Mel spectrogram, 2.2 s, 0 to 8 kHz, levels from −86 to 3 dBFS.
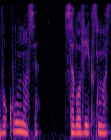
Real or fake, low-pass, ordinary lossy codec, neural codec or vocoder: fake; 7.2 kHz; Opus, 24 kbps; codec, 16 kHz, 4 kbps, X-Codec, HuBERT features, trained on general audio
